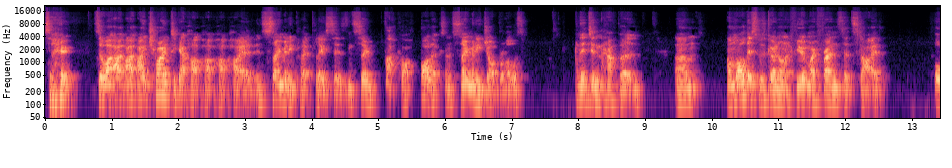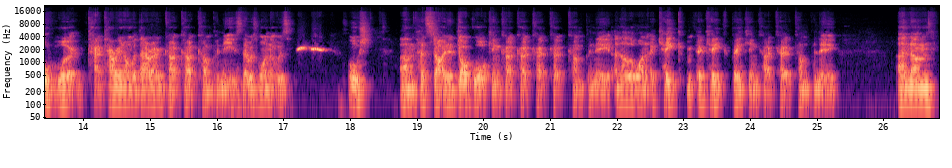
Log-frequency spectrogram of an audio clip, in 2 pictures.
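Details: Adult man with Tourette syndrome that began about four years earlier after an illness with seizures and brain swelling; tics include whistling, shouted words, head and arm tics; stammer with repeated words, worse under stress. Vocal tics and stammer.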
